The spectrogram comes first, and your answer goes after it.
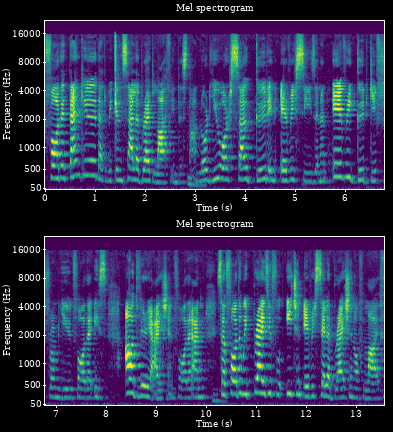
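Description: A woman with a high voice speaks at a moderate pace, her loudness swinging widely, with audible room echo. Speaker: church service host. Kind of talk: welcome announcement and prayer. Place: home room. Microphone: camera far.

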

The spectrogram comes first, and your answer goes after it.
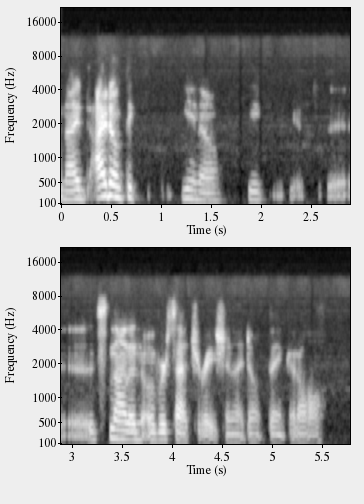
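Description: A woman at a moderate pace, lively intonation, dry sound with no echo, quiet background. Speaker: rock keyboardist and singer; interviewee. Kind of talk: interview. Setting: video call. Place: home room. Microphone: video call.

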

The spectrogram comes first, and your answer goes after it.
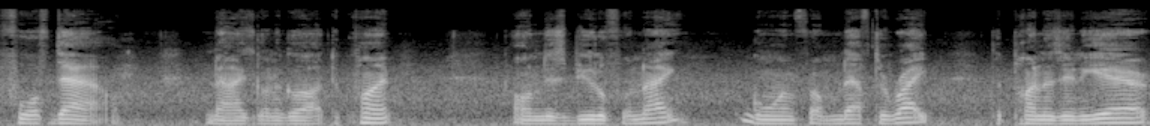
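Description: Man at a moderate pace with long, frequent pauses, ordinary pitch variation and light background noise. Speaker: sports commentator impressionist. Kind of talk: live sports play-by-play commentary, done as a comedy bit. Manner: playful, laughing, self-amused. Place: home room.

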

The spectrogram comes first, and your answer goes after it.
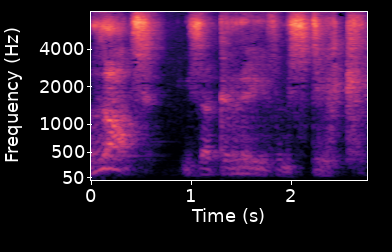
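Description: Growling in a put-on character voice, a man uses a menacing tone at medium pitch, with slight echo. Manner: growling, menacing.

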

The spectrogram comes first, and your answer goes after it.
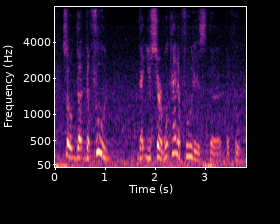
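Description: There is light noise in the background. A man talks with ordinary pitch variation. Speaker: internet show host. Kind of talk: casual interview. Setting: outdoors at a restaurant. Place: garden.

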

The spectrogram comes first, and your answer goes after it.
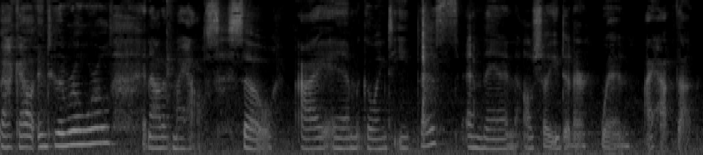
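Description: Over noticeable background noise, a woman speaks at a very slow pace with ordinary pitch variation. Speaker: vlogger. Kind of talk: casual vlog chat. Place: kitchen. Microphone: phone near.

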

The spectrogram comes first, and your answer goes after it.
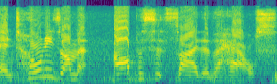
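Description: A dry, echo-free sound at a fairly slow pace, with light background noise. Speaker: urban explorer vlogger. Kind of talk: casual vlog chat. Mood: nervous, excited. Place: open country. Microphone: phone near.

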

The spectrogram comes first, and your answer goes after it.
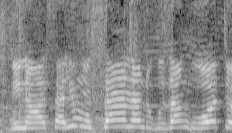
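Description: Over light background noise, a woman talks at a moderate pace in an extremely high pitch. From Tanzania, Momba area; Tanzania. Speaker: parliamentary candidate; candidate. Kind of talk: campaign speech. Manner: animated. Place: open country.

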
